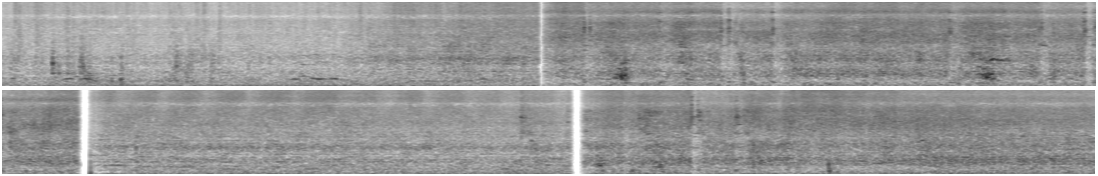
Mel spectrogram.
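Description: Ground spices (turmeric, chilli, coriander and cumin) sizzle and fry in hot oil in a pan for a fish curry, a steady loud hiss running almost unbroken, with two brief dropouts.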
